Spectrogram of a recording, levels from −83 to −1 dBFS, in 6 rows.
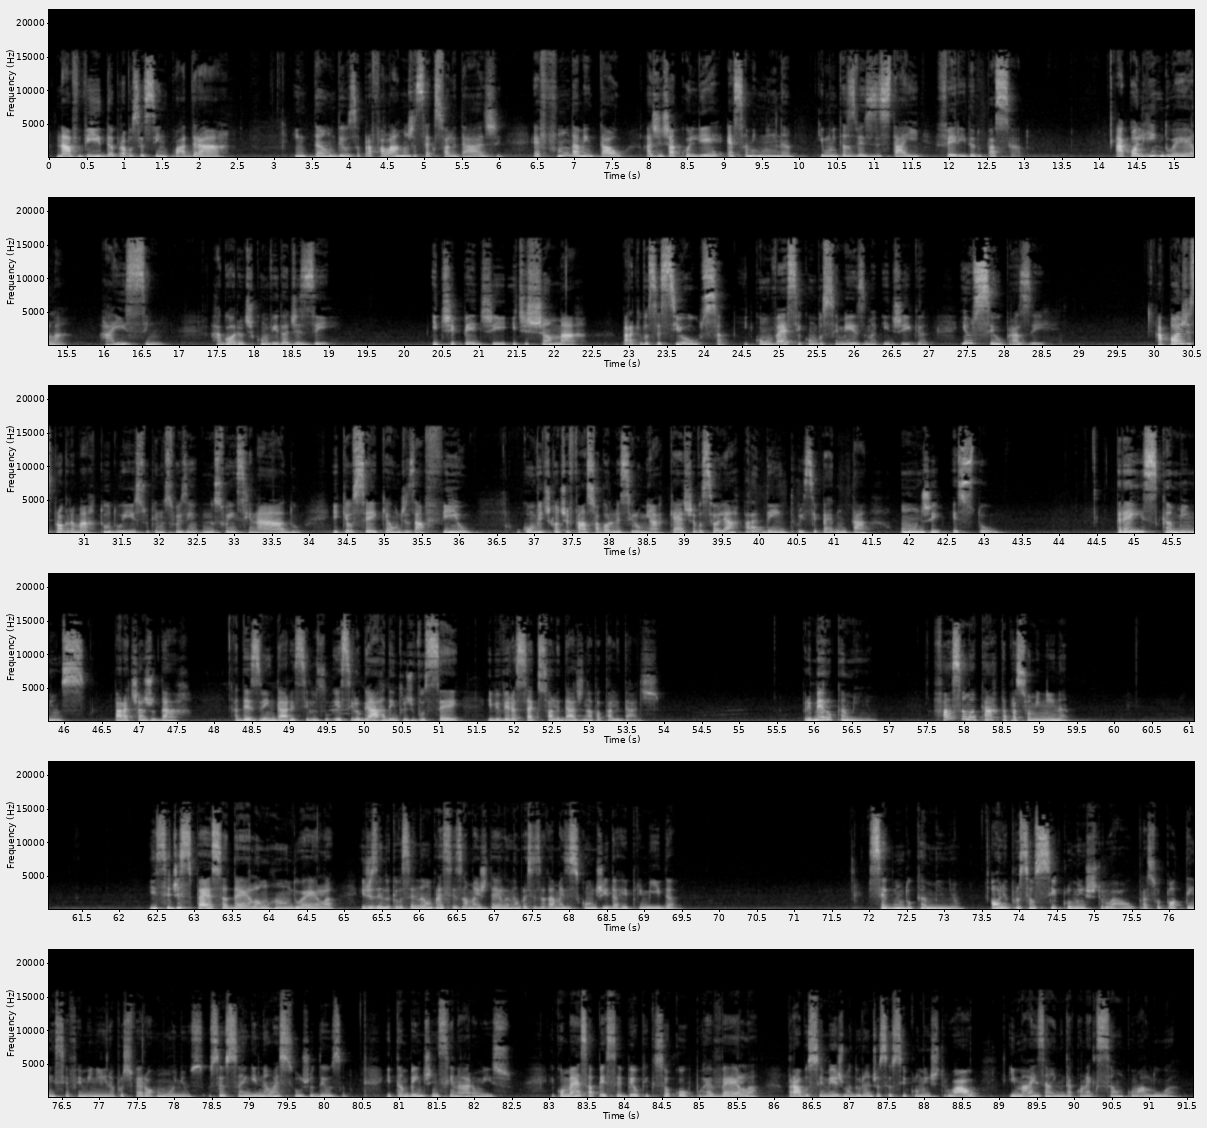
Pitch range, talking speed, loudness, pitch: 175-225 Hz, 130 wpm, -22 LUFS, 195 Hz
